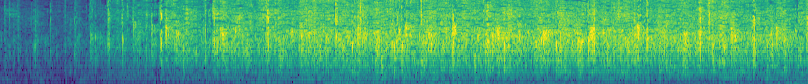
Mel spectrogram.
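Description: A crowd bursts into applause, the clapping building quickly and then holding as a dense, steady roar of hands, heard from some distance.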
